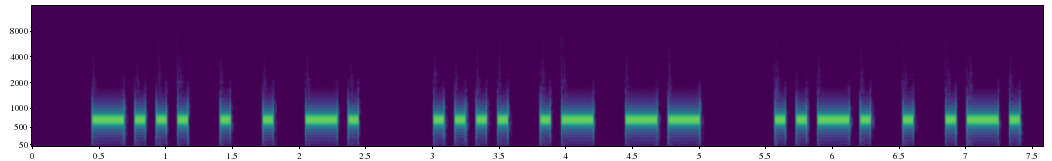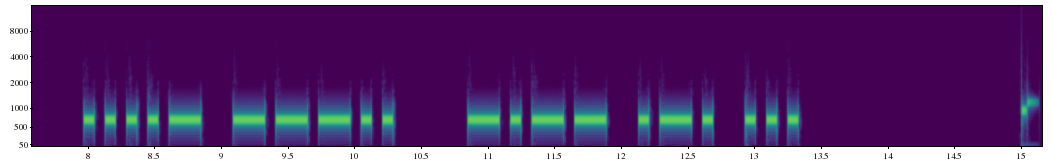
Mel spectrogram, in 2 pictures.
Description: Morse code, heard as a keyed tone, about 15 wpm, 700 Hz. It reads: BEEN HAM FER 48 YRS
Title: Practice QSO - Exchange 3 - More Info - 15wpm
